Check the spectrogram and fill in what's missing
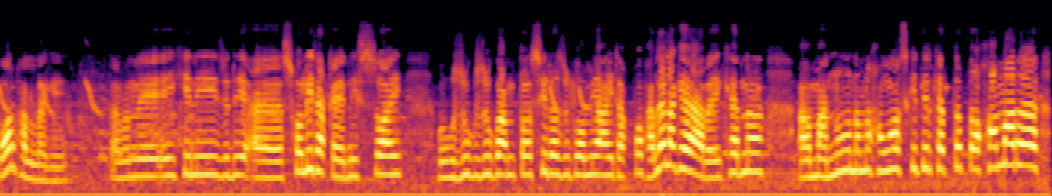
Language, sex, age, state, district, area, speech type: Assamese, female, 30-45, Assam, Barpeta, rural, spontaneous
